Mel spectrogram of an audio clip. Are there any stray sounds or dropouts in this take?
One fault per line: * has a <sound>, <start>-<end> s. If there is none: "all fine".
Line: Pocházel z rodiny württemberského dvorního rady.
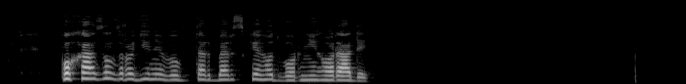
all fine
